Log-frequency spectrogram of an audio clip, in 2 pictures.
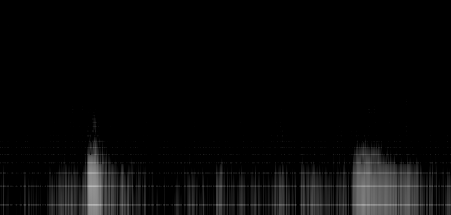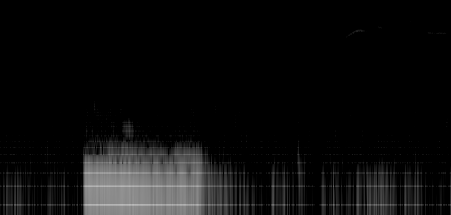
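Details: Sleepy cat: low, rumbling snores with soft humming tones on the breath, three bursts a few seconds apart; cat snoring.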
